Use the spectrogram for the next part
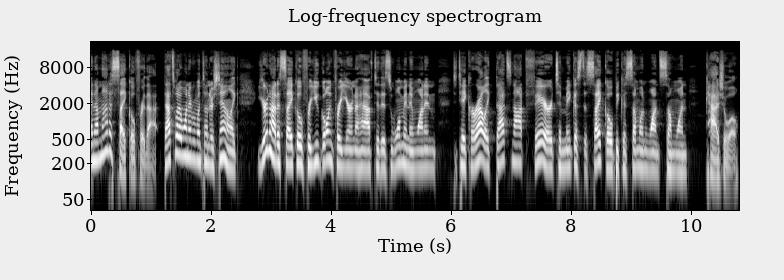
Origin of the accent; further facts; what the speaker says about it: Long Island, New York, United States; I came from Long Island and from a privileged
